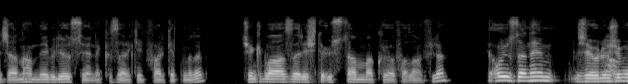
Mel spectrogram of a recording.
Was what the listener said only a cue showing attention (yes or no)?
yes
